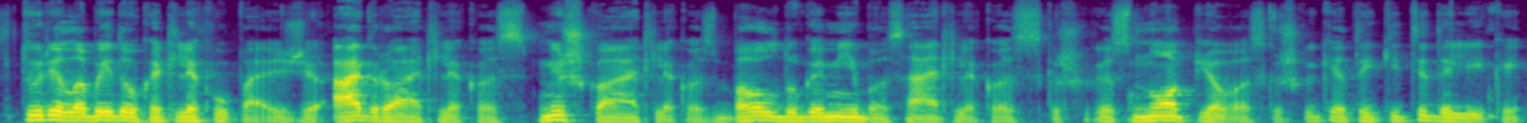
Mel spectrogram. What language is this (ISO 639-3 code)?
lit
